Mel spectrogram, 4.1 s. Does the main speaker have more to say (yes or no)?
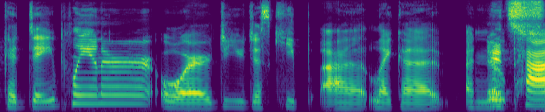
no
